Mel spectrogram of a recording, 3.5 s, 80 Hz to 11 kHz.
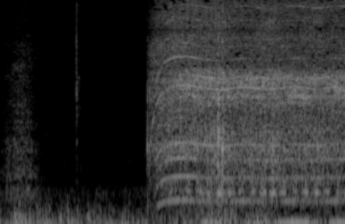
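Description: A power sander works a new Lodge cast-iron skillet with 320 grit, starting after a quiet stretch of faint rustling and then holding a steady whirring grind to the end.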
